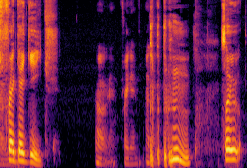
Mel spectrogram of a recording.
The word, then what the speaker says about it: Frege: How do I pronounce it? Is yeah, it it's Frege.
